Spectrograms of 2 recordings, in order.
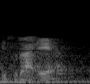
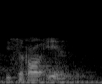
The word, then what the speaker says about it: Israil: Nah, dikatakan Israil, ini Yakub alaihissalam. Nah, sekarang pengucapannya, nah, dialeknya jadi ucapan Israel. Pada asalnya apa? Israil.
